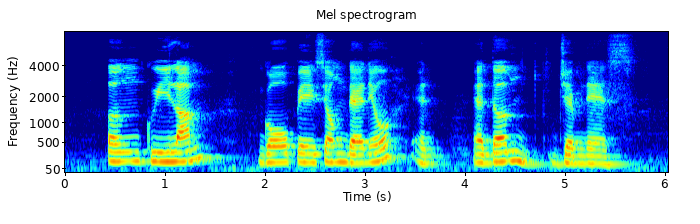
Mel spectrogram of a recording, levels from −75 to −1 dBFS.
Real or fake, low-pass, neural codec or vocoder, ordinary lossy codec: real; none; none; none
